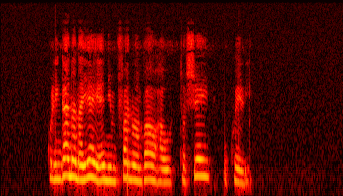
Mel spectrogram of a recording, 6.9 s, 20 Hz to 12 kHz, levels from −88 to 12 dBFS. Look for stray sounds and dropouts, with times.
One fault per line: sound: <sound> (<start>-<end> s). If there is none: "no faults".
no faults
